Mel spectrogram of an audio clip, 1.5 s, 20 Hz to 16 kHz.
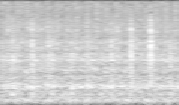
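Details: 1999 Mitsubishi Pajero iO, 4G93 four-cylinder, at idle: sharp ticking knocks every fraction of a second over the hum. Owner suspects the wobbling crankshaft pulley but is unsure. A grinding is also reported at 2.5–3k rpm when coming off throttle.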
